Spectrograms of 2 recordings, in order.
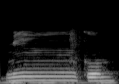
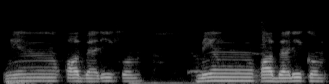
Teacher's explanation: kalau kaf misalnya minkum gitu, itu kan tanpa tafkhim. Sedangkan qaf itu kan tafkhim. Min qablikum misalnya min qablikum itu juga harus ikhfanya itu diidghamkan, begitu, diidghamkan.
